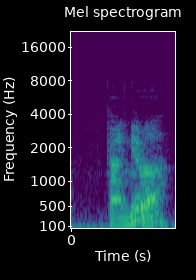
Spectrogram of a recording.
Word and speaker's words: chimera: cherub he looked as innocent as a cherub chimera ch i M II are a is a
